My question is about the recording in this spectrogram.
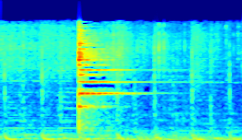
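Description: Metal wok spatula scraping stir-fried greens out of a tilted wok, then striking the wok once with a sharp clang that rings on for about a second.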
